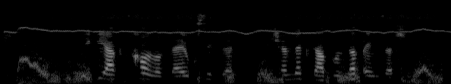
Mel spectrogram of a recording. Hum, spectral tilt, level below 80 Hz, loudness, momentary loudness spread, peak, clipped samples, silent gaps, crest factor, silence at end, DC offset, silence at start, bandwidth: none; -1 dB/octave; -80 dBFS; -43 LUFS; 10 LU; -22 dBFS; under 0.1%; none; 24 dB; 0 s; under 0.1%; 0.05 s; 11.5 kHz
